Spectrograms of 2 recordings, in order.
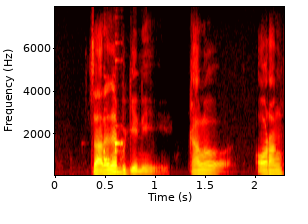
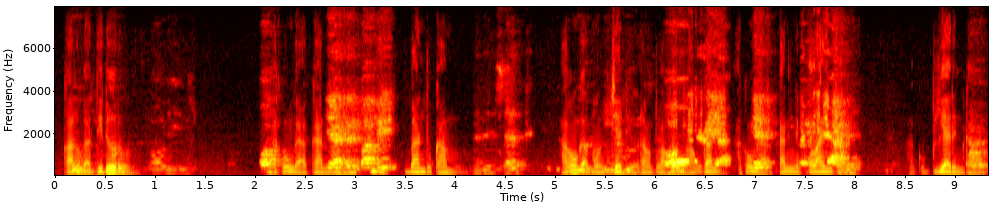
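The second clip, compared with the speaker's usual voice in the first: stern ultimatum; 3 dB louder, faster than usual. Shown as a demonstration. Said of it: "Leading dengan perintah".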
